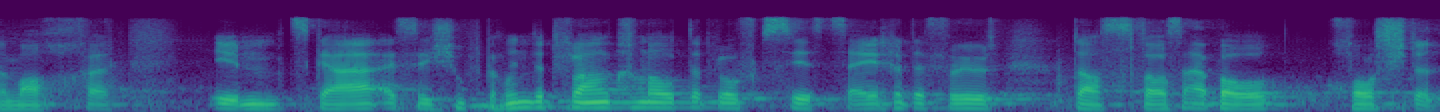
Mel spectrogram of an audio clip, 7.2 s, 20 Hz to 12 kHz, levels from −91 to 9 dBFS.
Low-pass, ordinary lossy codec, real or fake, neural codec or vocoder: 7.2 kHz; none; fake; codec, 16 kHz, 1 kbps, X-Codec, HuBERT features, trained on general audio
